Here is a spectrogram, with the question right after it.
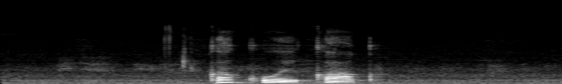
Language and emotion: Russian, neutral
